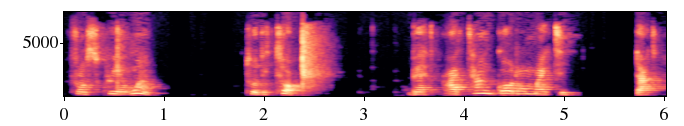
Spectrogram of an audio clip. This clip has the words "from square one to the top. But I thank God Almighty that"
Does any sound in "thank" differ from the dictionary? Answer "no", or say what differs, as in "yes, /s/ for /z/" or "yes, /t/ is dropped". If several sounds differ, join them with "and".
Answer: yes, /t/ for /θ/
